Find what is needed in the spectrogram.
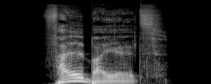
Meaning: genitive singular of Fallbeil
- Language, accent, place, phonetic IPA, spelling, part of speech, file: German, Germany, Berlin, [ˈfalˌbaɪ̯ls], Fallbeils, noun, De-Fallbeils.ogg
